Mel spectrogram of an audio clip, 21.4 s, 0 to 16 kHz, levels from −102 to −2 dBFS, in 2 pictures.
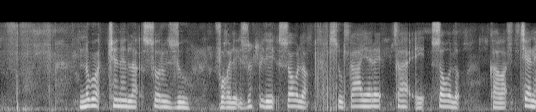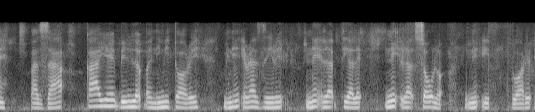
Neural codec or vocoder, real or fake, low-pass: codec, 16 kHz, 0.8 kbps, ZipCodec; fake; 7.2 kHz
